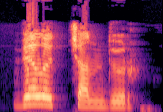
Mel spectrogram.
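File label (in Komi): "велӧдчандыр", Komi, female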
